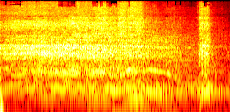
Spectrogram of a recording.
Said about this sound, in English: Ooh, listen to that truck sing.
